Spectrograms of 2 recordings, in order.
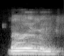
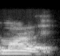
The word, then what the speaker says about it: Marilee: Marilee, just like it. But but a lot of people pronounce it Marley. They don't see the I.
